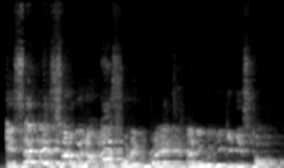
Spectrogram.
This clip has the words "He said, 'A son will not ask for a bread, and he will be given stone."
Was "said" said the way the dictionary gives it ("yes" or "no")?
yes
